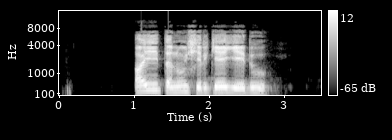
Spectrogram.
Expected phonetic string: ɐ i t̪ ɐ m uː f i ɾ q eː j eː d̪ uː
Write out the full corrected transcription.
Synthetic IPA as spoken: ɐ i t̪ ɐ n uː ɕ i ɾ k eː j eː d̪ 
